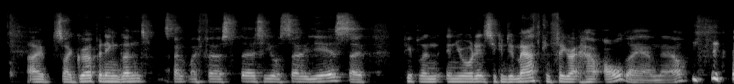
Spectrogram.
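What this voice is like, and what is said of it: British English accent. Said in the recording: “my outrageous British accent”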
